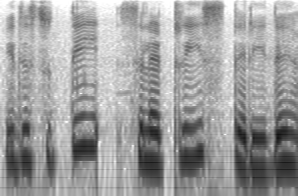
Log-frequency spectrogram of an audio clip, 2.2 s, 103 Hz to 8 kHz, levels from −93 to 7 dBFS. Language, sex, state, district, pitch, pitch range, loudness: Tamil, female, Tamil Nadu, Nilgiris, 230 Hz, 205-240 Hz, -16 LUFS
